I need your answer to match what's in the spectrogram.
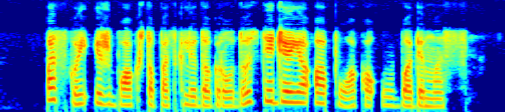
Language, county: Lithuanian, Klaipėda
